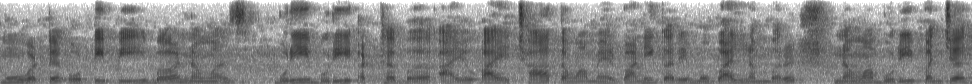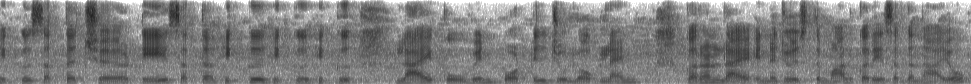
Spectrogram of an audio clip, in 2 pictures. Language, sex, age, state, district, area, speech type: Sindhi, female, 30-45, Gujarat, Ahmedabad, urban, read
